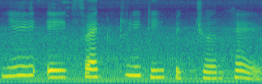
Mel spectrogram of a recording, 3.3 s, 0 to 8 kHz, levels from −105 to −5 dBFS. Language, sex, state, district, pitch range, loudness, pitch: Hindi, male, Madhya Pradesh, Katni, 245-300 Hz, -16 LUFS, 250 Hz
